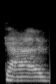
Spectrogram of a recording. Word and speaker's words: GAD: this event uh a god warning to everyone as they say god which is spelled as gad and stands for gender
